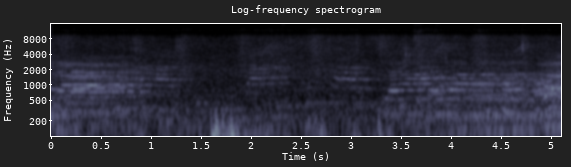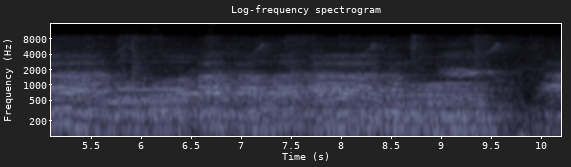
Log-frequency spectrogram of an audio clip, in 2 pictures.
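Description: A group of young boys chant together in unison.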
